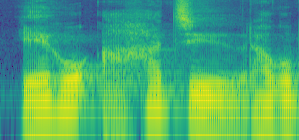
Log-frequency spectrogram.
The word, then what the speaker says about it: 여호아하스: 말씀하는데 21장 17절에 보면 여호아하스라고 말씀합니다. 이것은 이름이 다른 것이 아니고 잘못된 것이 아니라 단어의 조합을 앞뒤로 바꿨을 뿐이지 같은 이름입니다. 또 원어적인 발음을 보면 여호아하스는 예호아하즈라고 발음이 되고 아하시야는 아하즈야후로 발음이 됩니다.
